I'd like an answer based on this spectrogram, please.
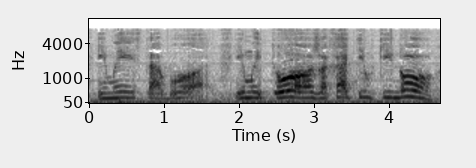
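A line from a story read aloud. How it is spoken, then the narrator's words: Whining and whimpering. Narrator (Russian): заныли бы и захныкали бы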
